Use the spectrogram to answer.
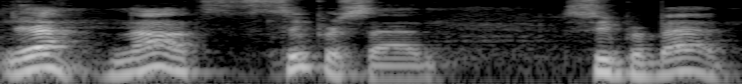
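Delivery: low, soft dry wordplay; mock-sad, understated deadpan; deadpan sarcasm. Real, not acted. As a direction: drop the pun quietly and dryly. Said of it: "come on, sarcasm guy".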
